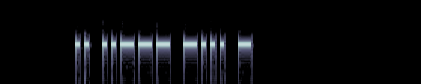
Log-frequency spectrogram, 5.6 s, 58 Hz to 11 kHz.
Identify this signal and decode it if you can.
Morse code, heard as a keyed tone, about 20 wpm, 700 Hz. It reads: I2BT
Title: DXCC-100 Call Signs - 4 Characters - Repeated 2x - 20wpm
